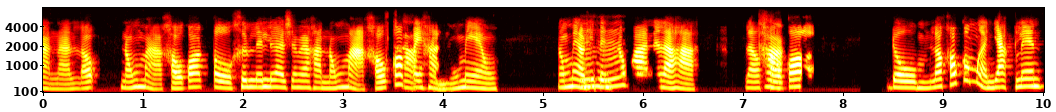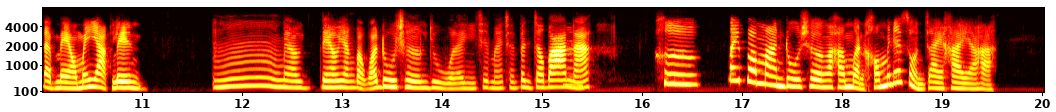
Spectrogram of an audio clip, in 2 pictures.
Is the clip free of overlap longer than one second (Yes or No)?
Yes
